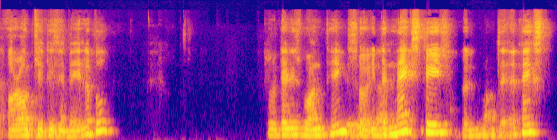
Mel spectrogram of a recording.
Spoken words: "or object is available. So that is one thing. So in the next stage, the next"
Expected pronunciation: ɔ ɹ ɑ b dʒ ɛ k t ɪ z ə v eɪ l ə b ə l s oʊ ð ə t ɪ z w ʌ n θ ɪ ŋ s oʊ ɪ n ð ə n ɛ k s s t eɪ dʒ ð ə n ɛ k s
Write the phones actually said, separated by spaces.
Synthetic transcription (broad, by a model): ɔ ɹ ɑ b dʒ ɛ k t ɪ z ə v eɪ l ə b ə l s oʊ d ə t ɪ z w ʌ n t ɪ ŋ s oʊ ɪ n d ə n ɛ k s s t eɪ dʒ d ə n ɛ k s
